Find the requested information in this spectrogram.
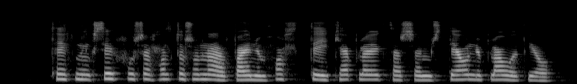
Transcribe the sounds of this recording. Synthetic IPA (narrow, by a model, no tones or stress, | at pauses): t̪ʰejhkniŋksɪxfusaɾ̥ɦalt̪ʏsɔnaavpaːjnʏmhɔl̥t̪ɪicʰɛplavekθaɾ̥sɛmst̪jaːwnɪplaːwɪpjaːw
